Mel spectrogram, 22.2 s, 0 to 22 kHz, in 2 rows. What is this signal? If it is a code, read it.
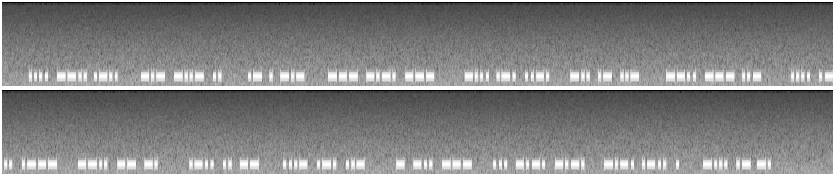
Morse code, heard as a keyed tone, hand-sent with a paddle, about 34 wpm, 480 Hz. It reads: HZL KXI AEK OCO BRF DAU ZOU HLJ ZMN LIM VRU TDO SCC CLE BAN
